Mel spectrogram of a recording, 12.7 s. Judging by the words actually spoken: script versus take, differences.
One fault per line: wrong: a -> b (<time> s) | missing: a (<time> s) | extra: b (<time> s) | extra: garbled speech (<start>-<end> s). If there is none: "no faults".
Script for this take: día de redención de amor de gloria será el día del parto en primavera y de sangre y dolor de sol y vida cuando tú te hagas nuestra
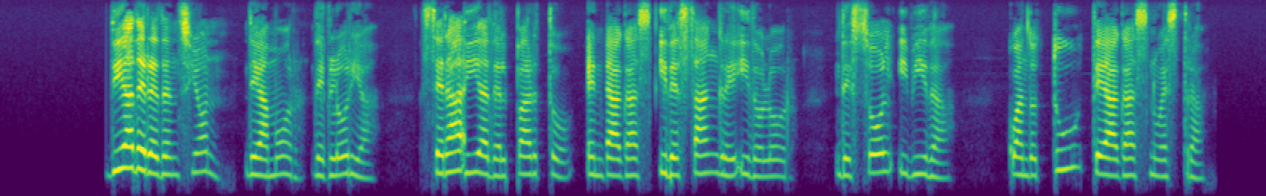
missing: el (4.7 s)
wrong: primavera -> hagas (6.1 s)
